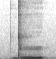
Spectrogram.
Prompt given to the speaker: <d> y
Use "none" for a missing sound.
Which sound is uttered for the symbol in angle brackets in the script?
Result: d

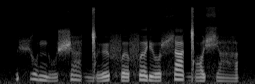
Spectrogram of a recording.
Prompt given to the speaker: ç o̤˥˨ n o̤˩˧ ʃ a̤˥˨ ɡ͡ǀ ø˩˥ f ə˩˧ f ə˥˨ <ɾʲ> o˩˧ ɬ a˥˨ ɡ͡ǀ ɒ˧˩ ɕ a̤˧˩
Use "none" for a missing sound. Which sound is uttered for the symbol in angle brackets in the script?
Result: ɾʲ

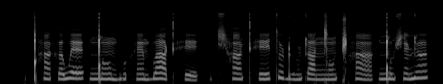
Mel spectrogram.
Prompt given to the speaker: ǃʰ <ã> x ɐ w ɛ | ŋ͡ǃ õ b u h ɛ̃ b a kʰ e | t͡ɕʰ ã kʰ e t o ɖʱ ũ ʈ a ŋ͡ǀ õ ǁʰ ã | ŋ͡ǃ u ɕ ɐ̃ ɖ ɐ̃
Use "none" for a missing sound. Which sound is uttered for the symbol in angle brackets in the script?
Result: ã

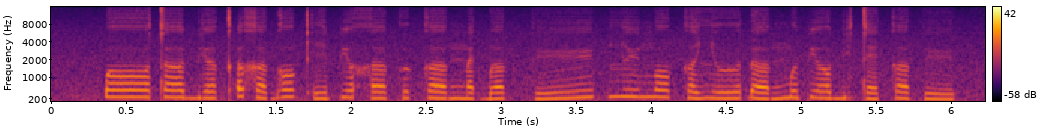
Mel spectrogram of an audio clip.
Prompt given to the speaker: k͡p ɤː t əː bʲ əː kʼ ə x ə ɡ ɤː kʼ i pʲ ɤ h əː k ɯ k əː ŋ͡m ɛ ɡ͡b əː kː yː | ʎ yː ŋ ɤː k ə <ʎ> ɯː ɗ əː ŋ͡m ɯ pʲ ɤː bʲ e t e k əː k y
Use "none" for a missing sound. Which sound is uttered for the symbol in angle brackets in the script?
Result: ʎ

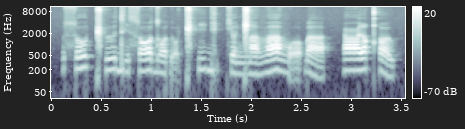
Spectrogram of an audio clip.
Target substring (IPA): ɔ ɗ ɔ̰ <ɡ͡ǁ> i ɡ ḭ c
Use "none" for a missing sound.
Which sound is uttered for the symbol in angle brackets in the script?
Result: ǁʰ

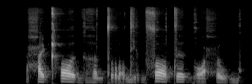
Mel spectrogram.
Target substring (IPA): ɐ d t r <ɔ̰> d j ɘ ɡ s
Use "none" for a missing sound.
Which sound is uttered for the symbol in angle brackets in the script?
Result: ɔ̰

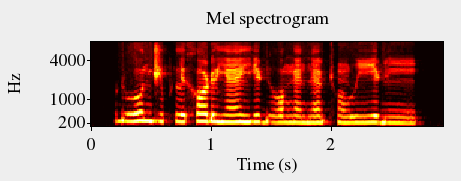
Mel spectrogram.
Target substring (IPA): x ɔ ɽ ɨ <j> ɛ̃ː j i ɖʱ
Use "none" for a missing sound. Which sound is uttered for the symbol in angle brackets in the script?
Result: j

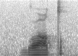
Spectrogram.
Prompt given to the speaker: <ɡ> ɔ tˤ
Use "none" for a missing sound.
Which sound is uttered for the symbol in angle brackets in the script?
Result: ɡ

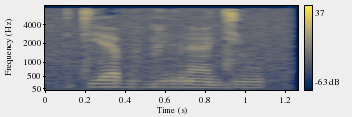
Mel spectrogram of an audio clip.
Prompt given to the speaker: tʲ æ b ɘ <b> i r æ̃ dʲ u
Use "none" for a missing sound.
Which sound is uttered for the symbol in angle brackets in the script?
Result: b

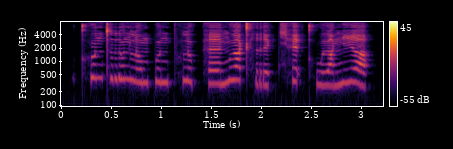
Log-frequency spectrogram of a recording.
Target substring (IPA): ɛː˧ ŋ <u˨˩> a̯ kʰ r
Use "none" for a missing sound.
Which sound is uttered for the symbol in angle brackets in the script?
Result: u˥˩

